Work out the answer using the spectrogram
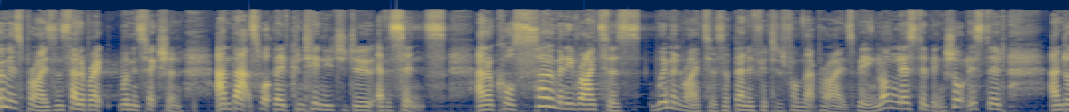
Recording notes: at the 2023 Auckland Writers Festival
